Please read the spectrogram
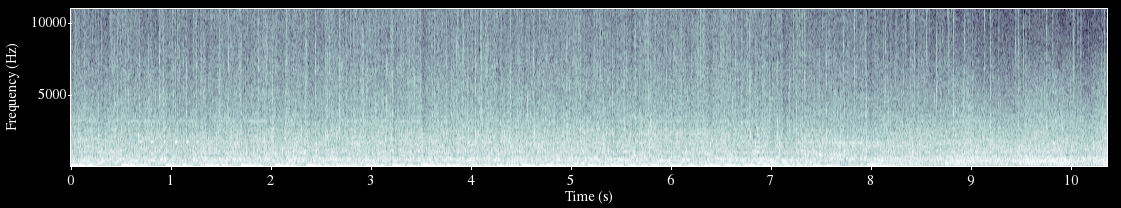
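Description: Ballpark cheering music for the batter at a Japanese pro baseball game, carried by a steady, fast drumbeat that stops about nine seconds in, over a dense crowd-and-music backdrop.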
